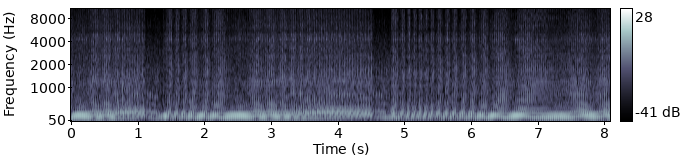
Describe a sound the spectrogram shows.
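A motorcycle engine hums steadily, dropping briefly as the rider shifts gears.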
